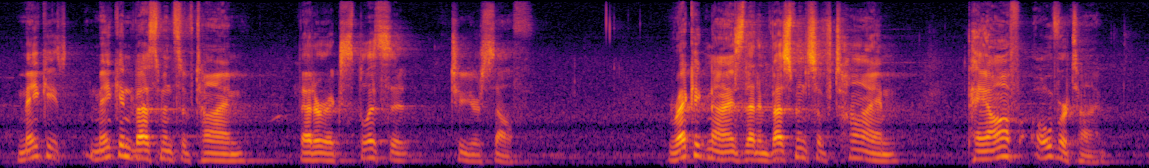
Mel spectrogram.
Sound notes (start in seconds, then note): none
